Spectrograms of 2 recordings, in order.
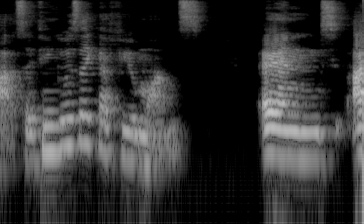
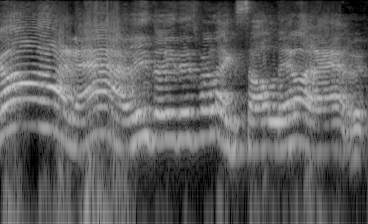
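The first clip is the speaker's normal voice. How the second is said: imitating Elvia; 7 semitones higher, 5 dB louder than usual. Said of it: "And she's like".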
